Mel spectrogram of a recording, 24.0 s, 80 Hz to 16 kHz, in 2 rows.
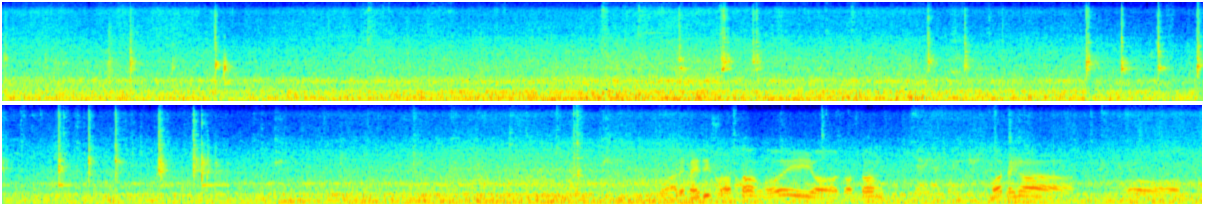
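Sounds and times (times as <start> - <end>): steady background noise: 0.0 - 24.0
metal spatula clanking on wok: 10.8 - 14.8.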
